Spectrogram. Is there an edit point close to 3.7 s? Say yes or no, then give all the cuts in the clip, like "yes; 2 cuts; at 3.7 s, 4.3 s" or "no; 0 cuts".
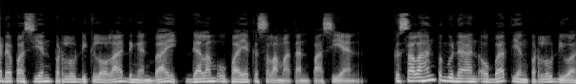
yes; 1 cut; at 3.7 s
